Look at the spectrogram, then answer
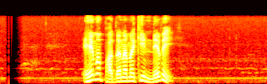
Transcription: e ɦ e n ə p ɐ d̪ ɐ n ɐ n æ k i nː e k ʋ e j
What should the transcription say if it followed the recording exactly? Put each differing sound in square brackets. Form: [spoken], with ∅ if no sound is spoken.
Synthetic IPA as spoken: e ɦ e [m] ə p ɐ d̪ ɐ n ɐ [m] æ k i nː e [∅] ʋ e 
